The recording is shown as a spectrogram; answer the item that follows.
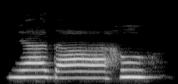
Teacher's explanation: You made the da for 2 seconds long, and the ya and the hu was just 1 second.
